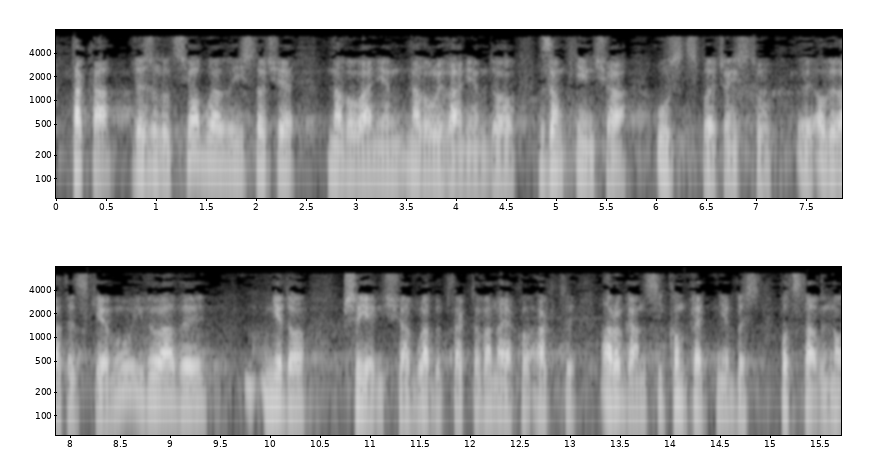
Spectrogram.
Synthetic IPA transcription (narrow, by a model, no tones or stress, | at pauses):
t̪akaɾɛzɔlut̪sʲjabɘwabɘist̪ɔt͡ɕɛnavɔwaɲɛmnavɔwɘvaɲɛmd̪ɔ | zamkɲeɲt͡ɕaust̪spɔwɛt͡ʂɛ̃j̃st̪fu | ɔbɘvat̪ɛlskʲɛmuibɘwabɘ | ɲɛd̪ɔ | pʂɘjeɲt͡ɕabɘwabɘt̪ɾak̚t̪ɔvanajakɔʔakt̪ | aɾɔɡant̪sʲjikɔmplɛt̪ɲɛbɛs | pɔt̪st̪avnɔ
